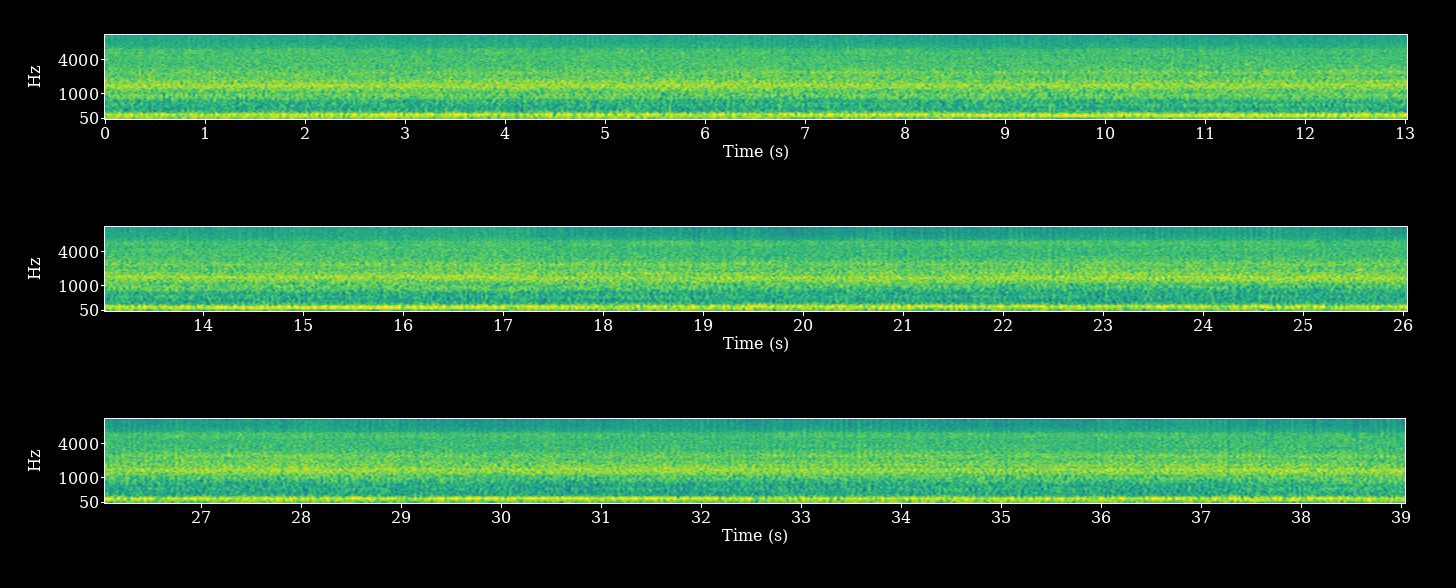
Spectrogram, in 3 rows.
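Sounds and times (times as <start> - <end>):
airplane engine and propeller drone: 0.0 - 39.0.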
